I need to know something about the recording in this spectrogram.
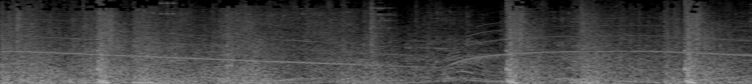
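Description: Cars crash together with sharp metallic bangs.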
